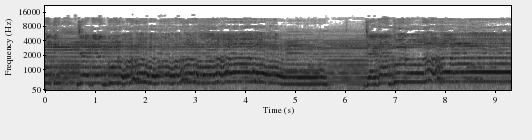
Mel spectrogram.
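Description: Carnatic-style devotional song: a voice sings an ornamented melody with sliding pitch bends and long held notes, briefly softer near the middle.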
